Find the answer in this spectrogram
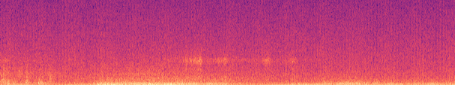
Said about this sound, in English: as it were, the noise of thunder.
